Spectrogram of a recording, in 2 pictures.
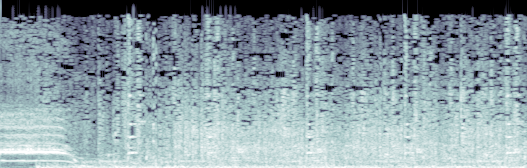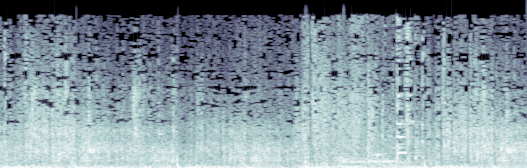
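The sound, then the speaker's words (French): A bomb explodes in a booby-trapped house, a loud, sustained roar of blast and debris that fills the whole clip without a break. “la maison est piégée, c'est une bombe. Une quoi? Une bombe.”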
